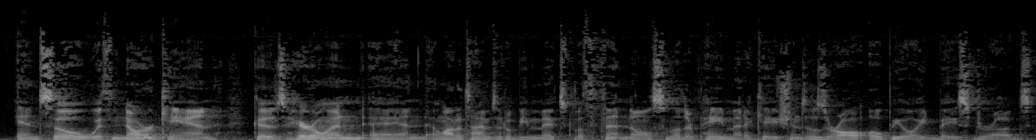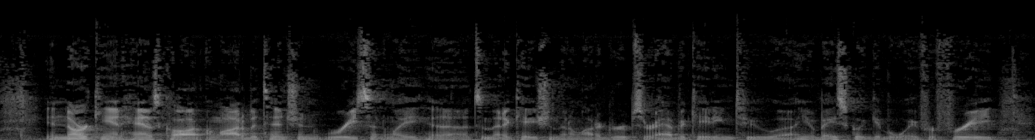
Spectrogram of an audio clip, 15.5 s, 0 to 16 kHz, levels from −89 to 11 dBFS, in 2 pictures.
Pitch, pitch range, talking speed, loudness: 90 Hz, 90-100 Hz, 210 wpm, -35 LUFS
